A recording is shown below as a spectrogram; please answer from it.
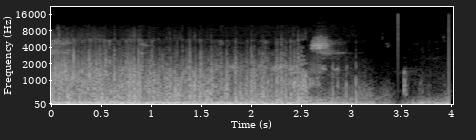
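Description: Wind rushing over the camera microphone of a paraglider in flight: a loud, steady noise with a heavy low rumble that dies away a little after three seconds in.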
